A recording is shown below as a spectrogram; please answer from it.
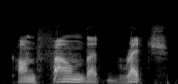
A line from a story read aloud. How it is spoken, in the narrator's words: he muttered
